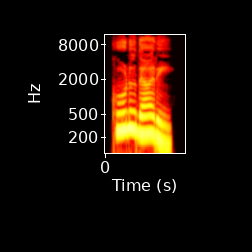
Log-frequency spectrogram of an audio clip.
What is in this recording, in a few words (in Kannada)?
"ಕೂಡುದಾರಿ", Kannada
